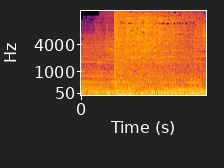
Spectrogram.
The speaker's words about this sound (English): That's the sound of ice.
